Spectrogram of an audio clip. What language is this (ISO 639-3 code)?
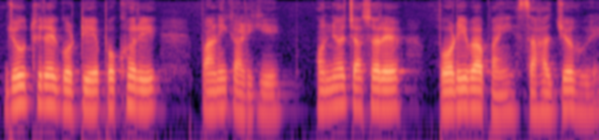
ori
